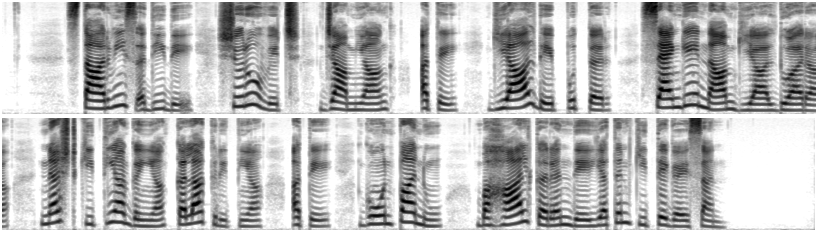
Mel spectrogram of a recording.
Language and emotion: Punjabi, neutral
